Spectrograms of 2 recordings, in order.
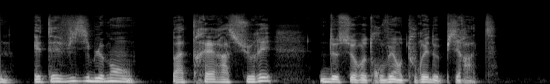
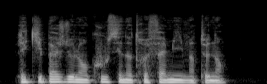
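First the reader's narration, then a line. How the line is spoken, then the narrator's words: Shy smiling speech. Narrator (French): dit-il en souriant timidement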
